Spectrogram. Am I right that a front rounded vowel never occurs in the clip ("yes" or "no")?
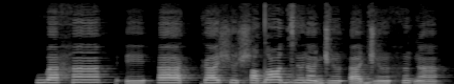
yes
